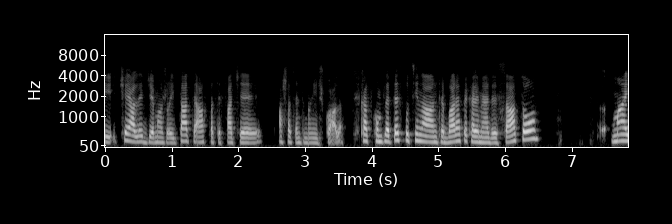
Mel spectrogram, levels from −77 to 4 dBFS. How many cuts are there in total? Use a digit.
2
